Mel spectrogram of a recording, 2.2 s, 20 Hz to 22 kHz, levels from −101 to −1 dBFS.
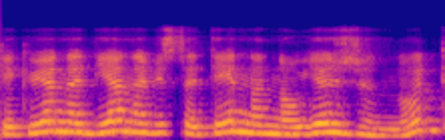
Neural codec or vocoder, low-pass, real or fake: none; 9.9 kHz; real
